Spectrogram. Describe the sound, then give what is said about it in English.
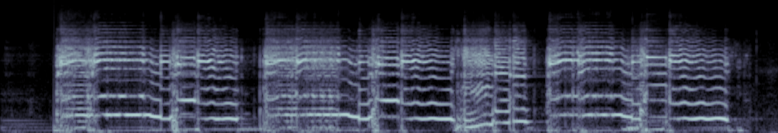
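An electric guitar played through a King of Tone overdrive pedal, with its second, more obvious overdrive side switched on for leads, plays a lead line in three loud phrases with brief gaps, sustained distorted notes, bends and slides, with no talking. “I also turn on the second part of it, which is like a more uh, very obvious kind of overdrive, and um, I use that for a couple leads, and um, it sounds like this.”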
